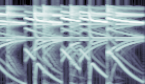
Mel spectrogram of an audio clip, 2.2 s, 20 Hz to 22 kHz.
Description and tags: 110 bpm FM Rhythm -55
A rhythmic loop created with an ensemble from the Reaktor
User Library. This loop has a nice electro feel and the typical higher
frequency bell like content of frequency modulation. Experimental loop.
Mostly high frequencies. The tempo is 110 bpm and it lasts 1 measure 4/4. Mastered within Cubase SX and Wavelab using several plugins.
rhythmic, 110-bpm, fm, loop, electronic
